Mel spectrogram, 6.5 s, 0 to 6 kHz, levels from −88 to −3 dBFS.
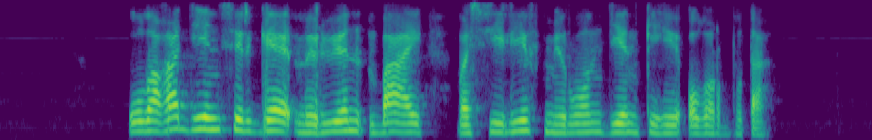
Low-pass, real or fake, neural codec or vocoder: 5.4 kHz; fake; vocoder, 22.05 kHz, 80 mel bands, HiFi-GAN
